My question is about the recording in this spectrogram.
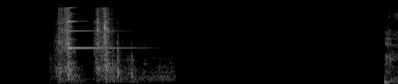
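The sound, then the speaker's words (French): A cash register sound effect: a mechanical clatter and drawer rattle topped by a bright ringing bell, lasting about a second, then silence before another sound starts at the very end. “La caisse enregistreuse a été ressortie euh, littéralement euh, de la poussière”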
